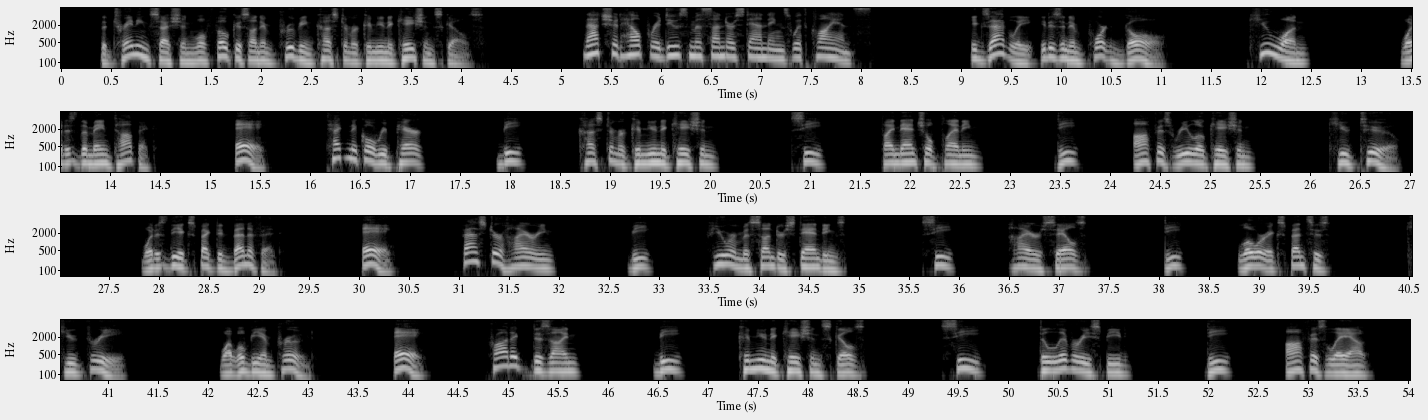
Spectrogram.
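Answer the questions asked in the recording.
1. B: Customer communication.
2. B: Fewer misunderstandings.
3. B: Communication skills.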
